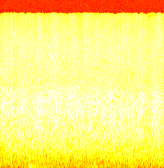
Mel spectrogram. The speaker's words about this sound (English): Well, just a round of applause for everyone. Thank you for sharing.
